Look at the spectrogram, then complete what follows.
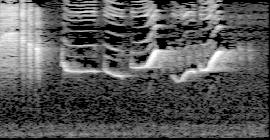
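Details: Male white-eared bulbul, kept as a tutor for other songbirds, opens with a short rattle before gliding, slurred whistles that dip and rise in a fluid phrase.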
